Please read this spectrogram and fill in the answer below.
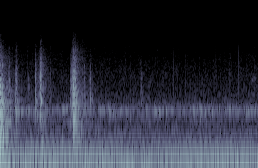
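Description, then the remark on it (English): A heavy wooden barn door creaks and scrapes shut with a solid thud, followed by a few faint knocks, all over a steady low rumble. “Then get in the barn and keep quiet. You'll get in there with her. Hurry, I haven't time to talk. All right. Close the door.”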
